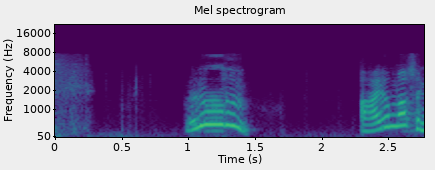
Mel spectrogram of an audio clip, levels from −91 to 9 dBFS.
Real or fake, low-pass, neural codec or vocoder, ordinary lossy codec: fake; none; codec, 16 kHz, 0.5 kbps, X-Codec, HuBERT features, trained on LibriSpeech; none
